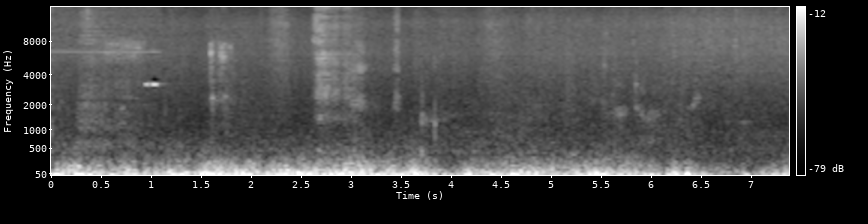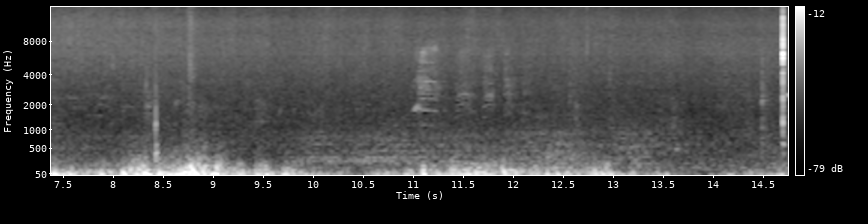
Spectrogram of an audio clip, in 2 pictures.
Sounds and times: sounds of a captures with a camera 0.8 - 1.9
birdsong 9.4 - 12.6

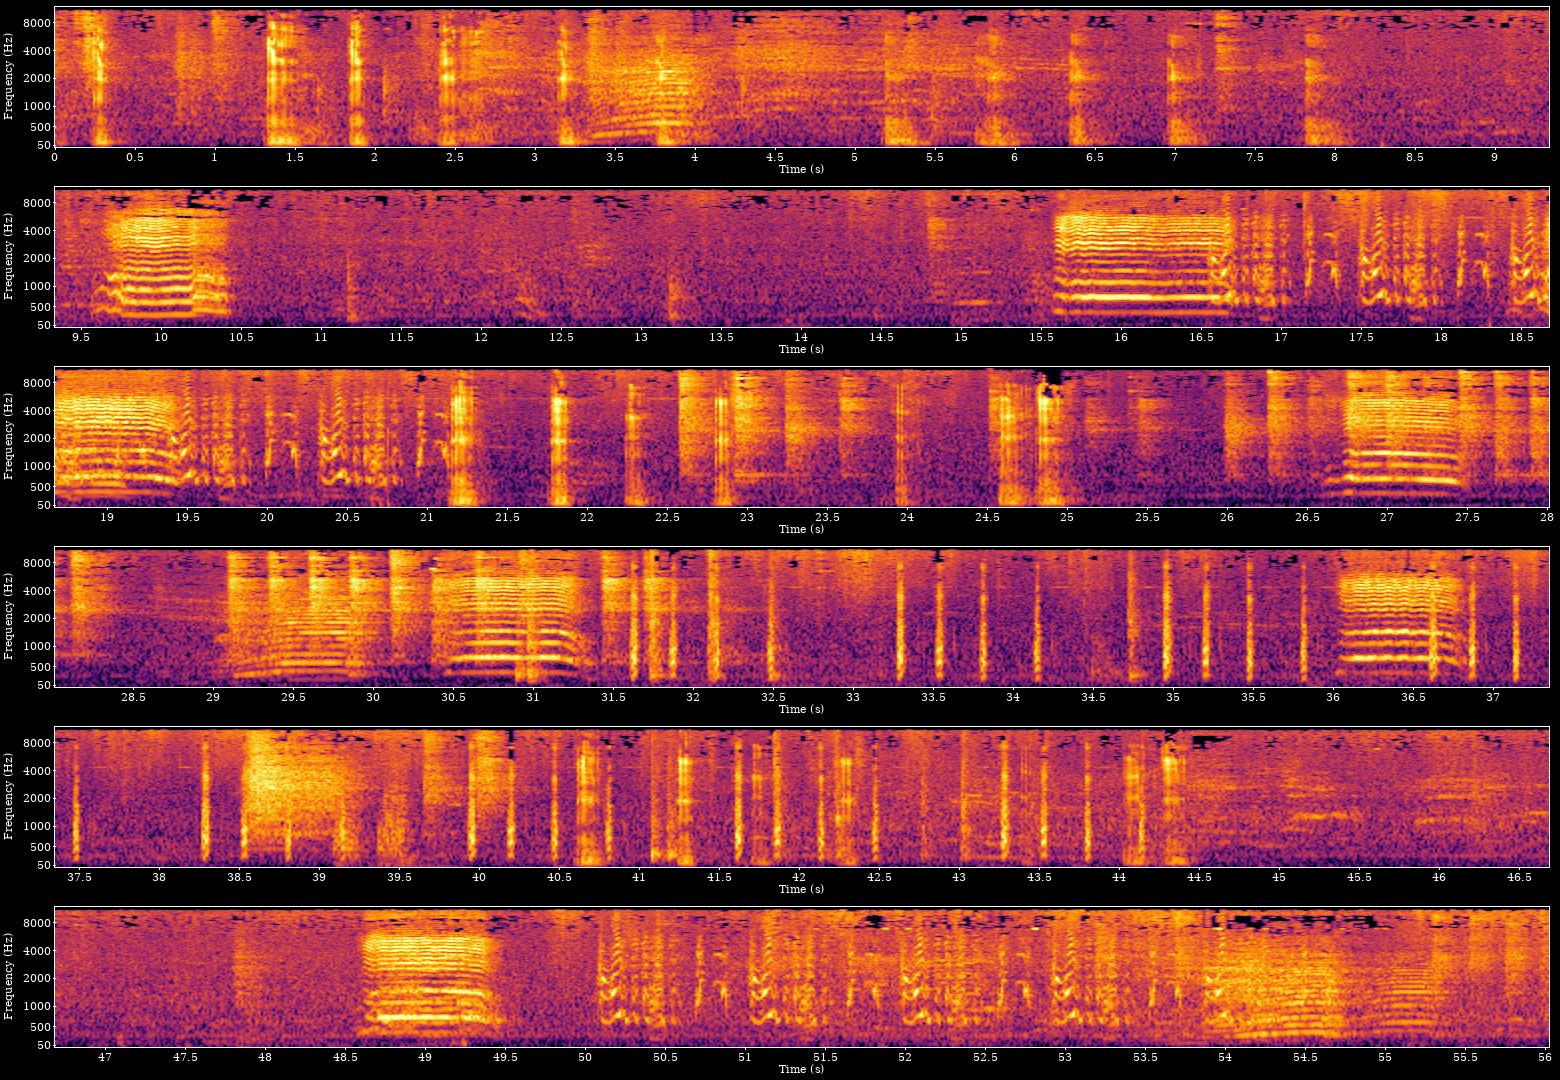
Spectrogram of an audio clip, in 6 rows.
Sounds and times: Animals 1.3 - 8.2
Animals 16.3 - 25.2
Animals 29.0 - 46.9
Animals 48.7 - 56.0

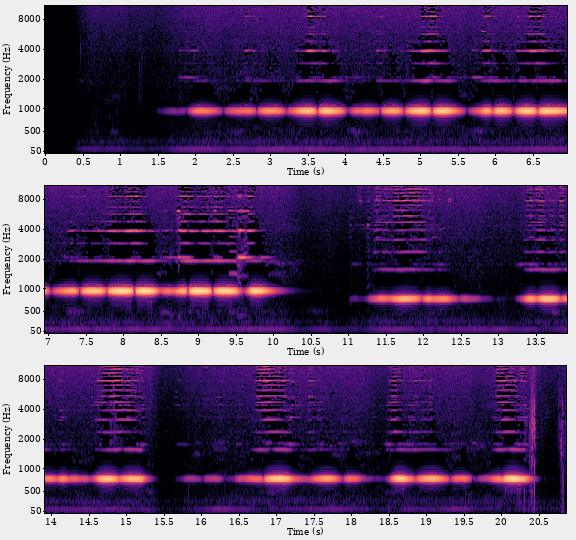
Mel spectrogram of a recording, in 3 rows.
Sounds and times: Sliding my dry fingers through a wet, glass cup 1.6 - 10.2
Sliding my dry fingers through a wet, glass cup 11.2 - 20.5

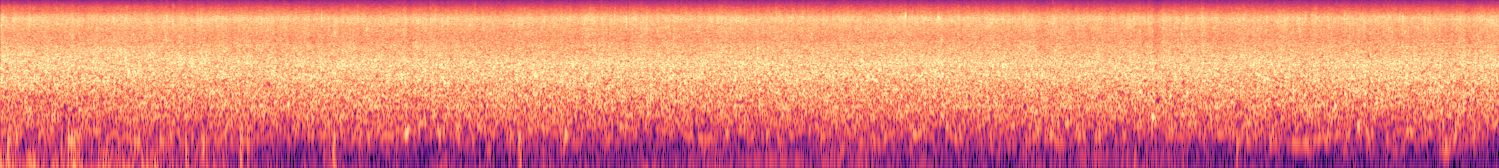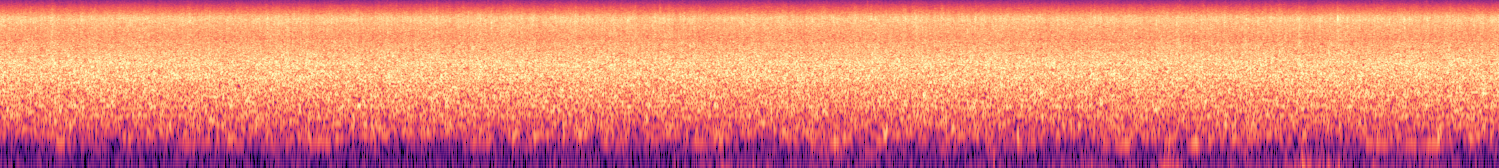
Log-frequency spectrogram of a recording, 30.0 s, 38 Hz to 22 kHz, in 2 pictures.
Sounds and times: Small rocky river bank flowing 0.0 - 29.9

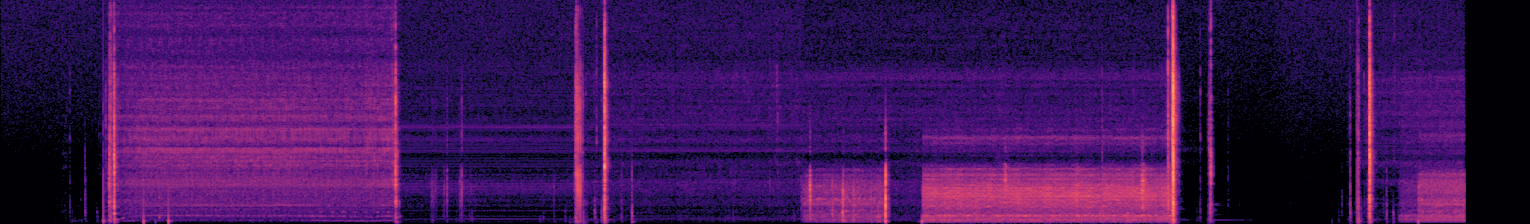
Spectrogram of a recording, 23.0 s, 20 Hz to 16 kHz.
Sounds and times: Cassette Tape Player Sounds 1.6 - 7.0
Cassette Tape Player Sounds 12.0 - 17.7
Cassette Tape Player Sounds 20.3 - 22.0

